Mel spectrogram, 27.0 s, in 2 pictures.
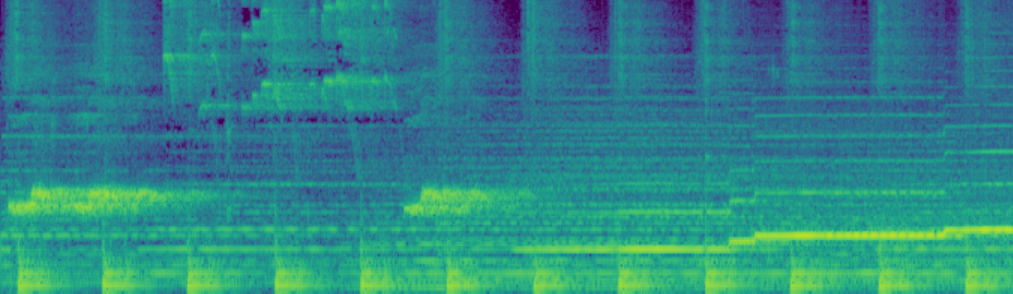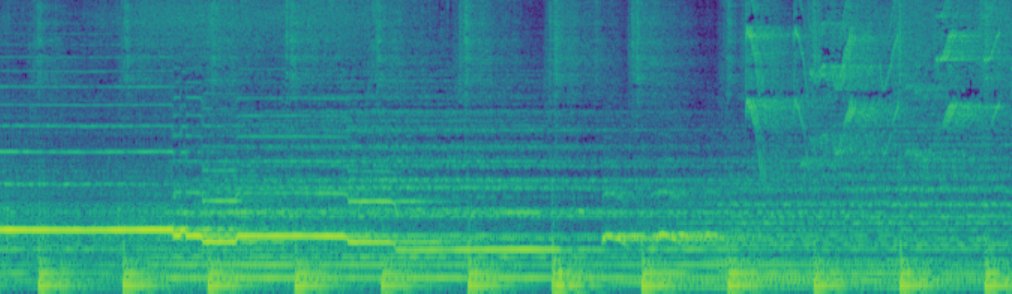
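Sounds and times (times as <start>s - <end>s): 
Incan pan pipes: 0.0s - 26.9s.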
